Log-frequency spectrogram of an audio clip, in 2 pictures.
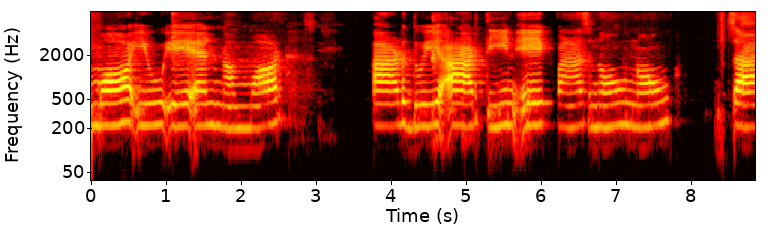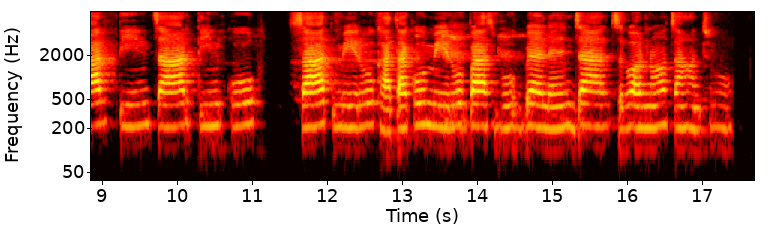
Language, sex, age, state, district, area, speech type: Nepali, female, 30-45, West Bengal, Jalpaiguri, rural, read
